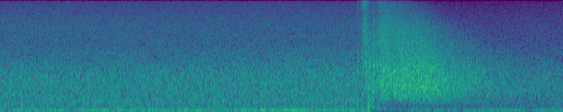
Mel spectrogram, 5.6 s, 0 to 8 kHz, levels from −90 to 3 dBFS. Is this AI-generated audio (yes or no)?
no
